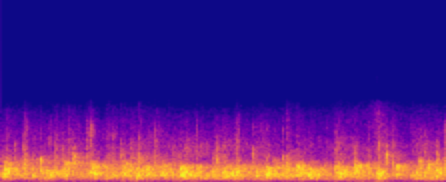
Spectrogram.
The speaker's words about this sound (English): Give Jesus a hand of applause.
